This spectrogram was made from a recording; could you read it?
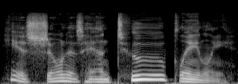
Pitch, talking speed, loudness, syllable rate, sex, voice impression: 140 Hz, 175 wpm, -15 LUFS, 3.6 syllables/s, male, masculine, adult-like, cool, sincere, slightly calm, kind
